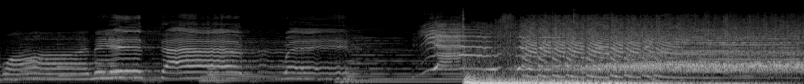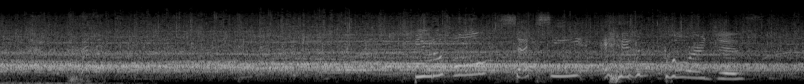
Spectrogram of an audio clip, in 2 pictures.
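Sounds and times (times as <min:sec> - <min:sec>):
deep bass note: 0:04.6 - 0:07.8
audience noise: 0:04.6 - 0:16.0.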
